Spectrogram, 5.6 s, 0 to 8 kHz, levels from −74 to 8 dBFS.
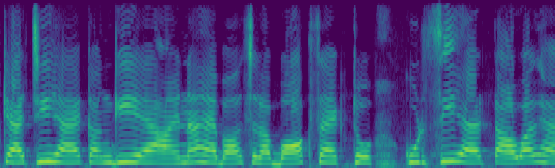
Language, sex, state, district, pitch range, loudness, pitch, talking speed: Hindi, female, Uttar Pradesh, Hamirpur, 290-320 Hz, -12 LUFS, 300 Hz, 170 wpm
